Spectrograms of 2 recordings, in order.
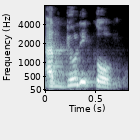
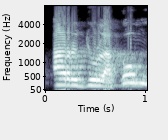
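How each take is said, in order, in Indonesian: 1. Vokal setelah arjul adalah i. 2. Vokal setelah arjul adalah a. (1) "bukan pakai fathah, tapi pakai kasrah" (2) "Itu membacanya fathah"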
